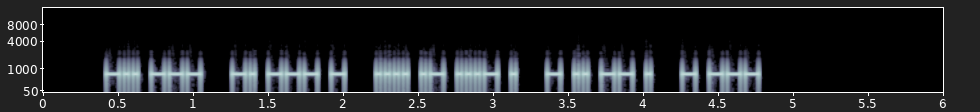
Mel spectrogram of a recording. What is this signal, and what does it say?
Morse code, heard as a keyed tone, about 40 wpm, 700 Hz. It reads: DO NOT HAVE TIME TO
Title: Sets of 5 Words 40wpm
